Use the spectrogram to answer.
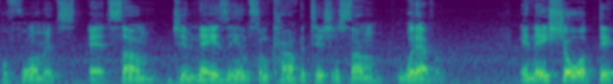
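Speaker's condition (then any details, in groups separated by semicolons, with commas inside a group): No condition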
